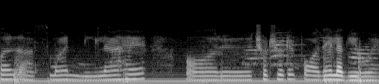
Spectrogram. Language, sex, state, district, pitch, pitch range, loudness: Hindi, female, Punjab, Pathankot, 195 Hz, 185-215 Hz, -20 LUFS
